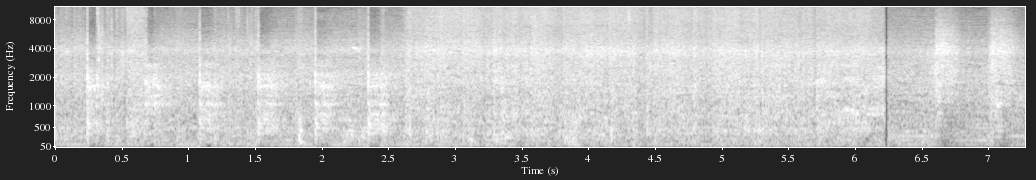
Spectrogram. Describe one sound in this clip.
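A plastic sack crinkles and rustles.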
